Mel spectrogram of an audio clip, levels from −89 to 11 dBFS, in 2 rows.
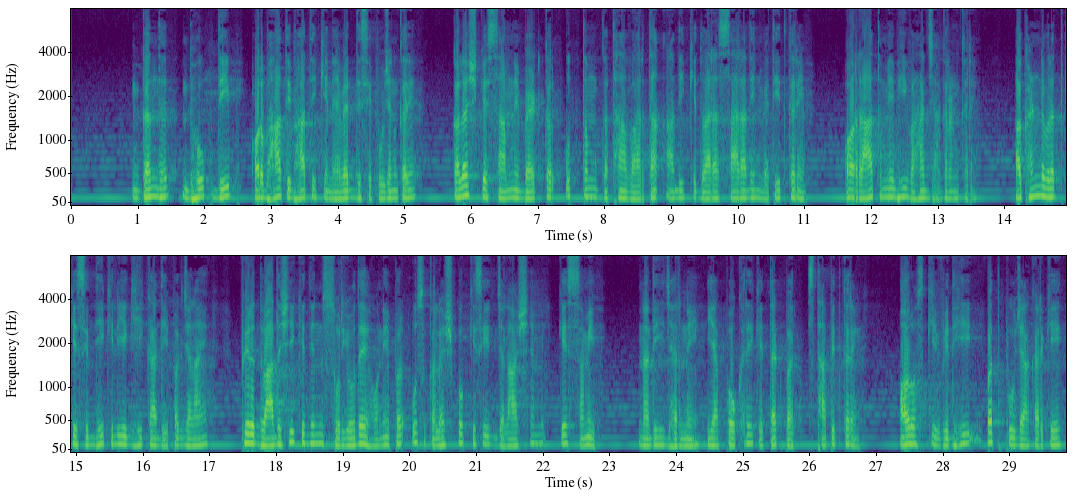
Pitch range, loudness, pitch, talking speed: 115-125 Hz, -16 LUFS, 115 Hz, 140 wpm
